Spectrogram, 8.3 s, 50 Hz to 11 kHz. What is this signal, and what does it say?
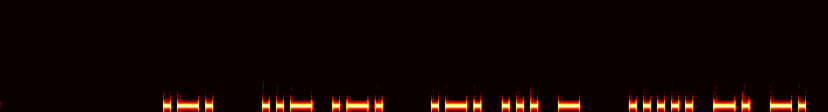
Morse code, heard as a keyed tone, about 17 wpm, 700 Hz. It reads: R UR RST 5NN
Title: Speed-Racing Common QSO Phrases Encore - 17wpm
